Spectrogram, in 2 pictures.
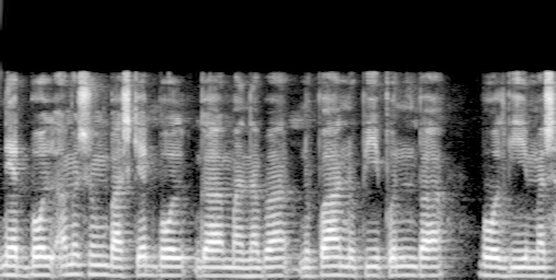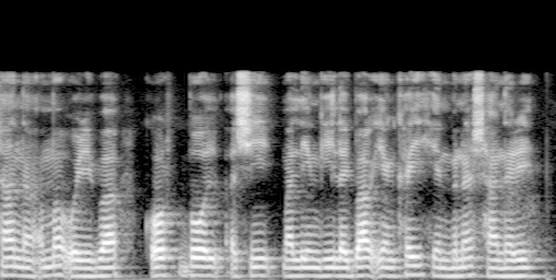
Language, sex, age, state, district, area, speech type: Manipuri, male, 18-30, Manipur, Bishnupur, rural, read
